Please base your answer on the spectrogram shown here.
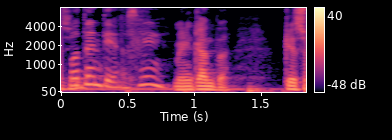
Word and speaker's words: Potentia: Potentia. Sí, Potentia.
